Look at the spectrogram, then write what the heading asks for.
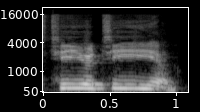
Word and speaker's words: Tuten: It's not Tuten, but I'm going to say that's okay. Toot your horn. Yeah. Touch your own horn, right? So, you know what? Again, I don't care about I could spell it. It's Tuten.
